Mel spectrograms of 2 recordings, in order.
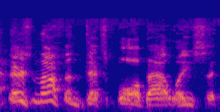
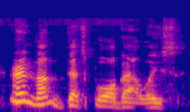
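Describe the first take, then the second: First: Laughing. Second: Said in the usual way. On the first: Real, not acted.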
